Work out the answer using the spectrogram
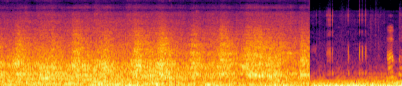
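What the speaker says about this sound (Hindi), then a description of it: "वो ट्रेन चल गई है जी इनकी अभी इधर से" A train pulls away at a fairground, a steady broadband rumble of rolling wheels running continuously for several seconds before giving way to louder, closer crowd and ride noise.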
